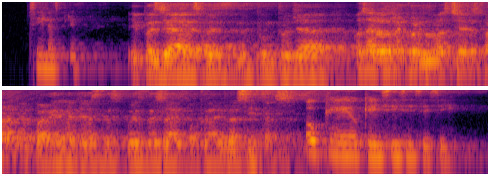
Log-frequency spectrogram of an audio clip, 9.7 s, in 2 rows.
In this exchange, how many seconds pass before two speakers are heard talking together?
none

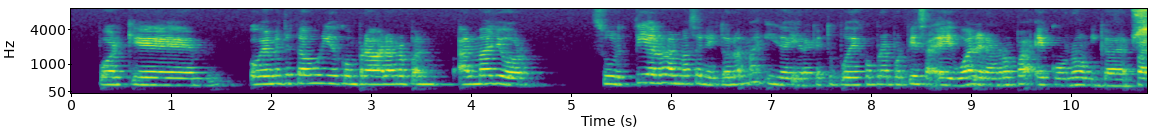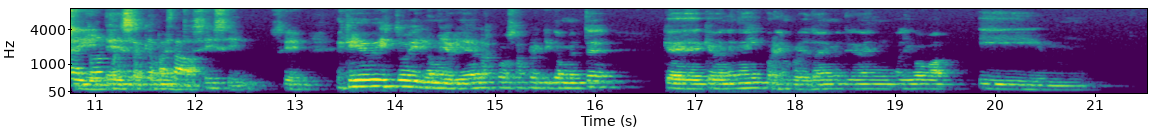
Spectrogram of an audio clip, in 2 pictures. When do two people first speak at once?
10.6 s

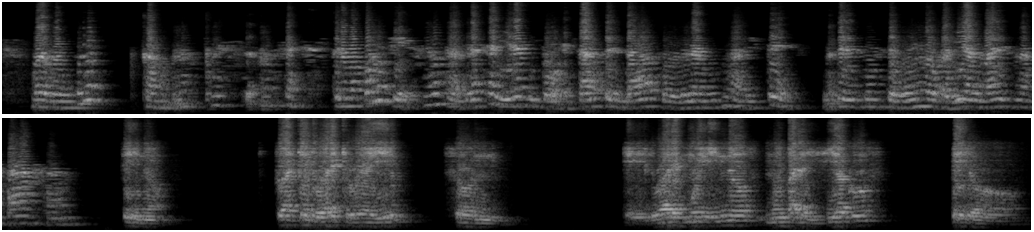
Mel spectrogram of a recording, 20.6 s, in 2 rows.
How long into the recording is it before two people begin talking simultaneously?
none

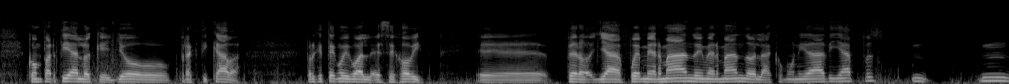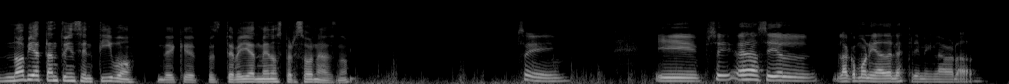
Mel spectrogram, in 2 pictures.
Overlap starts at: none

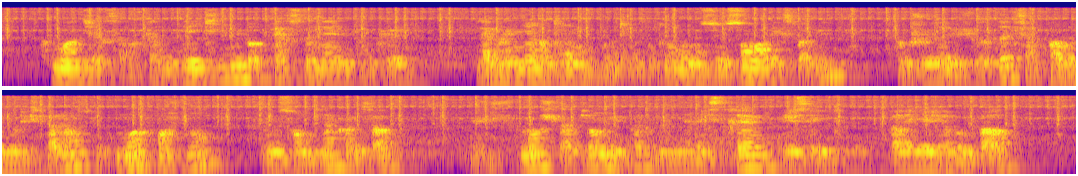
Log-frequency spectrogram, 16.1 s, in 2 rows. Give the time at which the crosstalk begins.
none

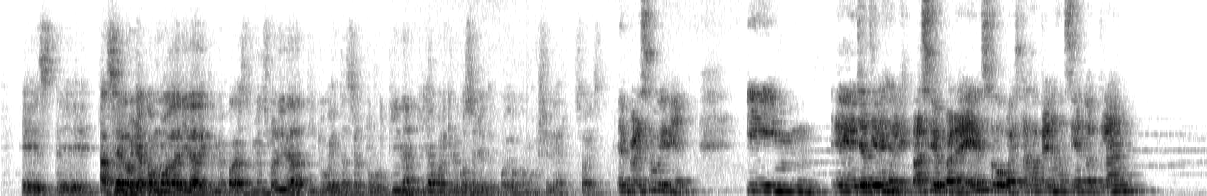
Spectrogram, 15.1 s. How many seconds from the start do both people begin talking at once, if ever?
none

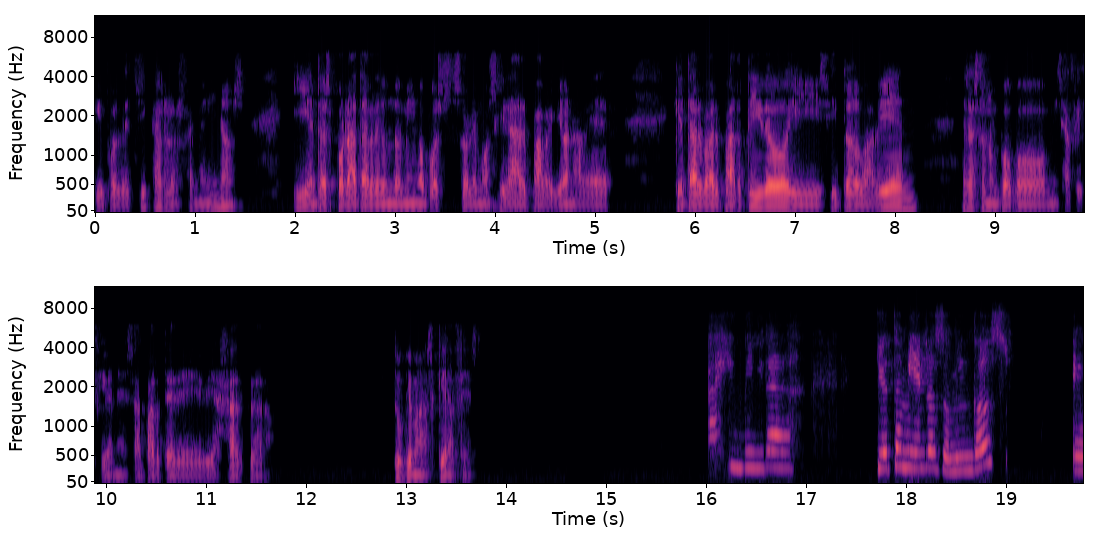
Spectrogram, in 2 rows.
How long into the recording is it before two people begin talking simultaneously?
none

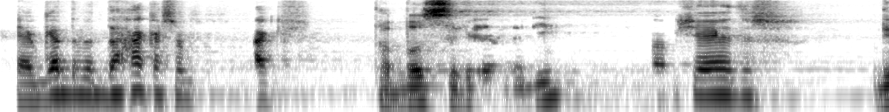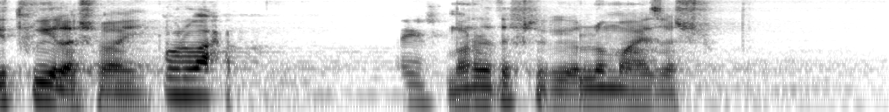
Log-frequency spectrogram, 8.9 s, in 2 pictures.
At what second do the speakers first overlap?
none

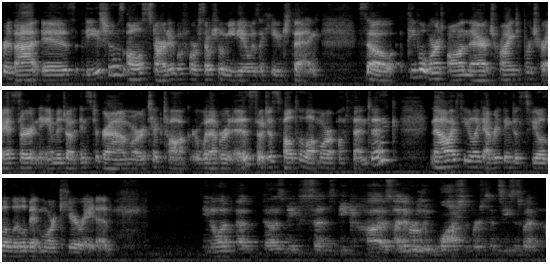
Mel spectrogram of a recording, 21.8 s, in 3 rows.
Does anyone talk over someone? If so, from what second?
none

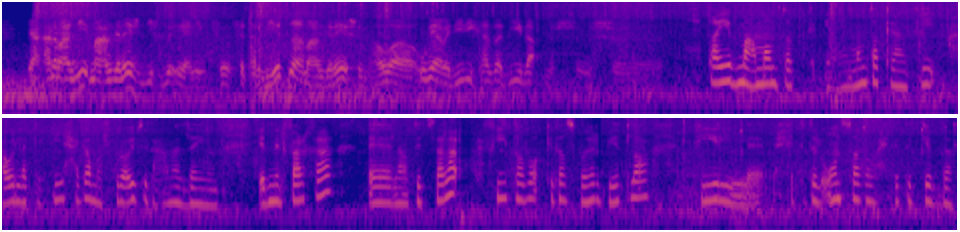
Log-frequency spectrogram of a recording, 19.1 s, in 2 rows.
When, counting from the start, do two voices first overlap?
none

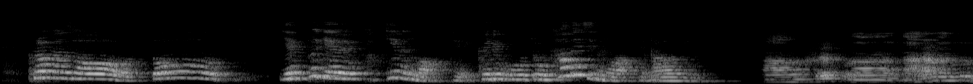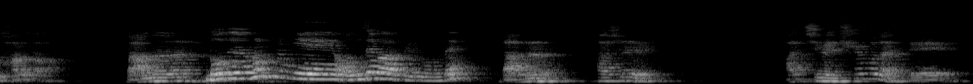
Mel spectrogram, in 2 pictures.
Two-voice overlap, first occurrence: none

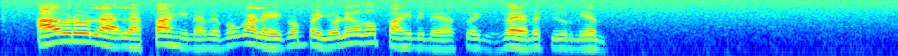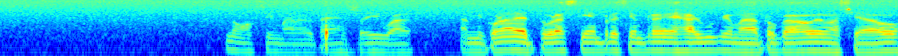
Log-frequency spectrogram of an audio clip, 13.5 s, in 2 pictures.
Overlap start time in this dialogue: none

